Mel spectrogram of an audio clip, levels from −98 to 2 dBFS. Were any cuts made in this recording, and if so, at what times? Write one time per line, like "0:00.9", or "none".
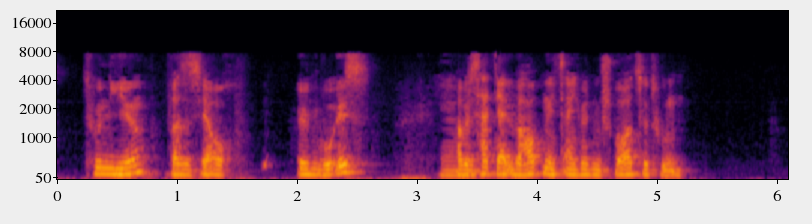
none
